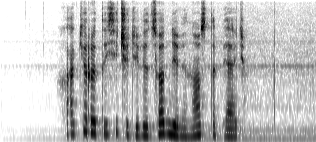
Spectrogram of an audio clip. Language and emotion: Russian, neutral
